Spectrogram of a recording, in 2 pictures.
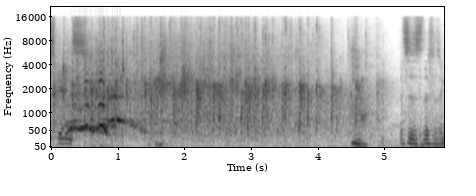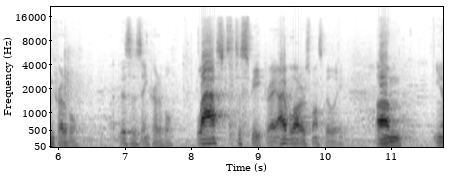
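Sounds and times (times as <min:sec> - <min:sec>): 
audience applause: 0:00.0 - 0:05.0
speech: 0:00.1 - 0:01.8, 0:05.3 - 0:11.7.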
